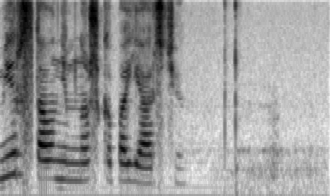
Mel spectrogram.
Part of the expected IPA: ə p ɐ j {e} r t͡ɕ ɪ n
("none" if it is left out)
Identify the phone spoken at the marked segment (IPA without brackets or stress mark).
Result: a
